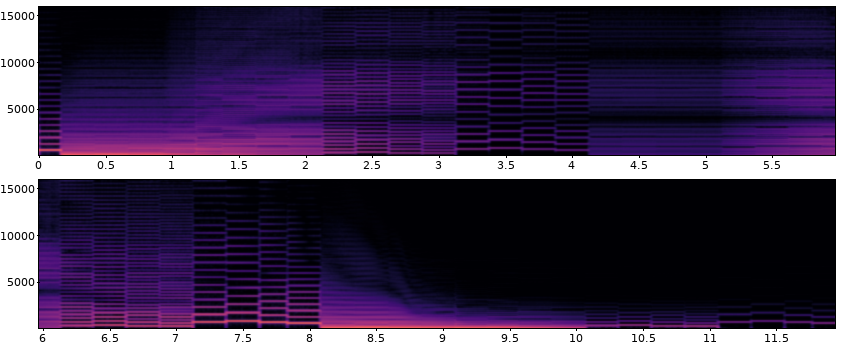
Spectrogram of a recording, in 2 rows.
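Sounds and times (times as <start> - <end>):
VCF1 drive band-pass filter sweep: 0.1 - 2.2, 4.4 - 10.2.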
